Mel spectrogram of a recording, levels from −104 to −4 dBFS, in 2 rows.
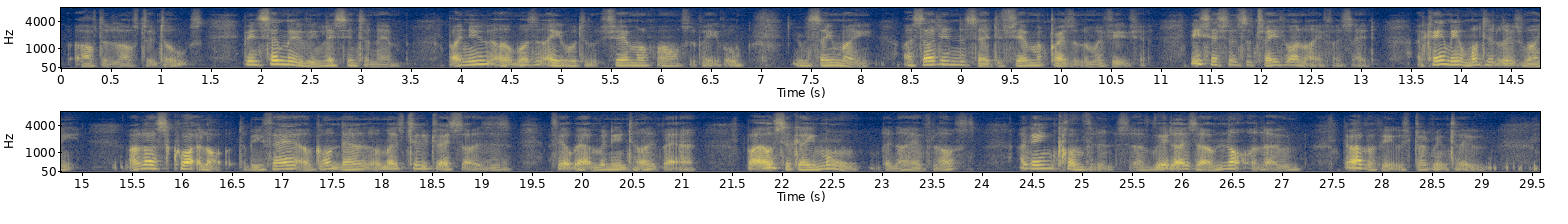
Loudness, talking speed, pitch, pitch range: -27 LUFS, 205 wpm, 145 Hz, 125-180 Hz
